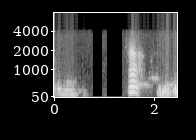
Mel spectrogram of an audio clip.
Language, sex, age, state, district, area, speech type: Bengali, female, 45-60, West Bengal, Purba Bardhaman, urban, conversation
